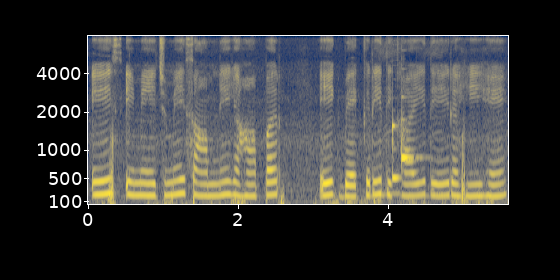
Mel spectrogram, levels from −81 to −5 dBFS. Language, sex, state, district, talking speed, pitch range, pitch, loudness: Hindi, male, Rajasthan, Jaipur, 130 wpm, 205-225 Hz, 215 Hz, -14 LUFS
